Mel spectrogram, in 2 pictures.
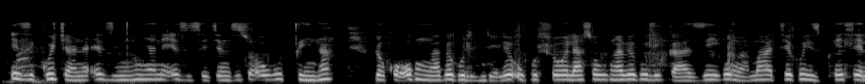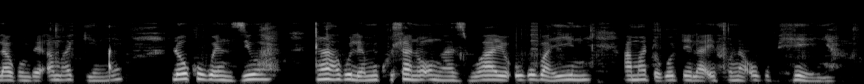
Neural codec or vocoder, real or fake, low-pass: none; real; 7.2 kHz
